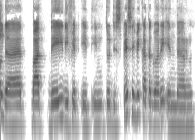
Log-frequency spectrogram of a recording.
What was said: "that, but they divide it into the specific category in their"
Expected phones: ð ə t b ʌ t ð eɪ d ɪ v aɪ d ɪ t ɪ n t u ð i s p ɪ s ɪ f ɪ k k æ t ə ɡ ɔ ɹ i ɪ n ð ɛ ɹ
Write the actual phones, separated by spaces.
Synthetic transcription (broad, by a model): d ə t b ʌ t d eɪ d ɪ f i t ɪ t ɪ n t u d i s p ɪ s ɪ f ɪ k k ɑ t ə ɡ ɔ ɹ i ɪ n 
